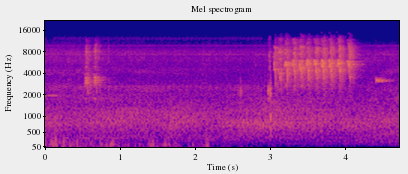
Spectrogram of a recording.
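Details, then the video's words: Carib grackle singing at dusk in Martinique: a few thin squeaks, then a fast, high, rattling run of about a dozen notes, ending in a short whistle, quiet background. "chant du merle noir au crépuscule"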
